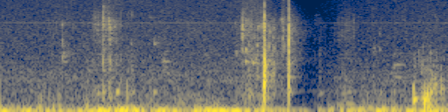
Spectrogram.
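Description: Low room hum with a few short clicks, two sharp ones close together about one and a half seconds in, followed by a brief drop to near silence.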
